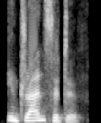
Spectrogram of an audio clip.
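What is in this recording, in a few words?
"intransitive", Indian English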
